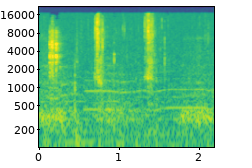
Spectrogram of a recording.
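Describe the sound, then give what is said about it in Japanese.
Three crisp crunches as someone bites into a raw Fukaya bean sprout, freshly pulled from its growing kit. The short, juicy snaps are spaced apart over a faint background. “今その栽培キットからピッて抜いていただいた一本なので、うんうんうん、ほんと収穫したてだから生でそのまま食べますけど”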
